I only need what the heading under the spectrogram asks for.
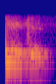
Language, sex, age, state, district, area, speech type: Maithili, male, 60+, Bihar, Samastipur, rural, conversation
